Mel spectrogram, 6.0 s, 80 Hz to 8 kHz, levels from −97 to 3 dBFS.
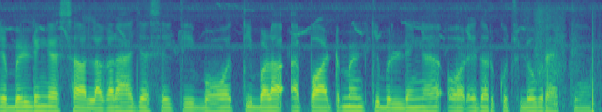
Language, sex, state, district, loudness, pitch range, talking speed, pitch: Hindi, male, Bihar, Darbhanga, -16 LUFS, 110-115 Hz, 210 wpm, 110 Hz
